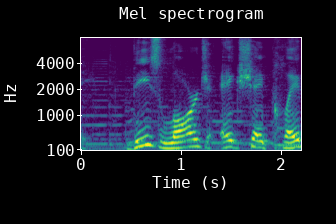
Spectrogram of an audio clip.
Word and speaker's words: qvevri: and add the use of qvevri (kvevri) (pronounced “kway-vree”) These are large, egg-shaped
